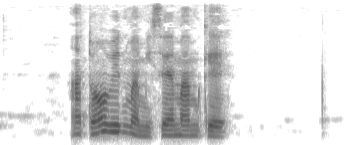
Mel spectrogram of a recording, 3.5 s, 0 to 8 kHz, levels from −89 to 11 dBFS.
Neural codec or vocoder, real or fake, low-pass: none; real; 7.2 kHz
